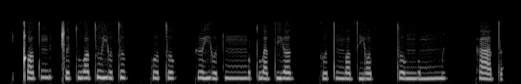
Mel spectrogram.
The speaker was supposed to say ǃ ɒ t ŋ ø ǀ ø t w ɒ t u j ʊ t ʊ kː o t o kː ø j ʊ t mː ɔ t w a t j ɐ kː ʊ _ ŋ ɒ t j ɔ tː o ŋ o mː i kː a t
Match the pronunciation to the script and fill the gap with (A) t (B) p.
A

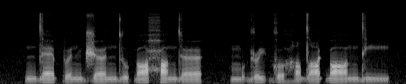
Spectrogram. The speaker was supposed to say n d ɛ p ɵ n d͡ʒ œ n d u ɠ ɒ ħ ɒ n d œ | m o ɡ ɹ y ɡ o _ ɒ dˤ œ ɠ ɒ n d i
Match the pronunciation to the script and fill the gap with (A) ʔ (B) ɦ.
B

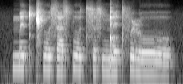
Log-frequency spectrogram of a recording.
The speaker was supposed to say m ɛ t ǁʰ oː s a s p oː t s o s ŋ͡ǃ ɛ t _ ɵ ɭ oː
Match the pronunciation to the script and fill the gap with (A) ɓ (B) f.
B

